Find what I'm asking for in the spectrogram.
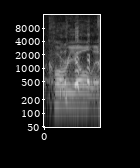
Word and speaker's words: Coriolis: Well, like, is it like, you know, his approach to science stuff, like he did Coriolis effect, is that how you say it? – Yeah. – Coriolis? – Coriolis.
